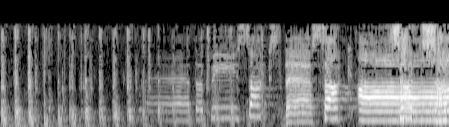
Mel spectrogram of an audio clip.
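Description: Quick, steady chipping with a chisel and mallet at a door to get it open, sharp taps in a fast run, is soon joined and then drowned out by louder, sustained tonal sounds.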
